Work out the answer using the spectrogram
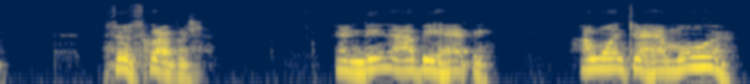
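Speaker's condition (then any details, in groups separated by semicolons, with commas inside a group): Multiple sclerosis; affects left side and voice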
